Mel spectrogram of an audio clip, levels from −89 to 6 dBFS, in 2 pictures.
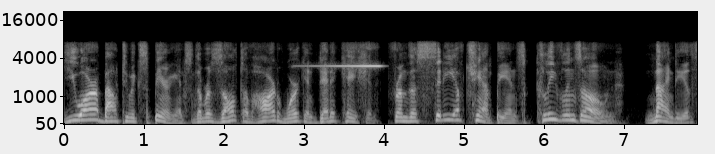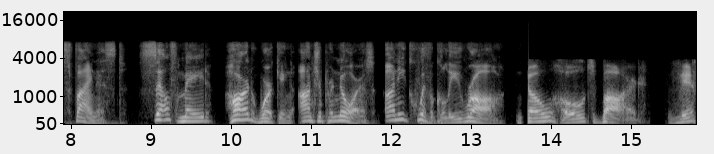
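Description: From 2.85 to 4.06 s a loudspeaker feedback squeal rises out of the speech: a single 3 kHz tone that swells over about a second to a few dB above the voice before it is cut off. The mic is re-amplifying its own loudspeaker at that one frequency. That gradual build is what separates it from a steady interference whine, which would start at full level.

At 13.61 s a handover gap of 100 ms drops the speech to clean silence while the call switches networks. Packet-loss concealment would smear or repeat the last sound. Here no frames arrive at all, and the sound quality changes when audio returns.

From 13.71 s to the end is a fallback to narrowband. Before it, the AMR wideband (HD Voice) codec carries the speech with its upper range intact, which fits the 23.85 kbit/s mode. After it, nothing above 4 kHz remains, consistent with AMR-NB at 12.2 kbit/s, and the voice turns duller and rougher. A simple low-pass filter would not start right after a dropout, and it would not add that coarser texture.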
